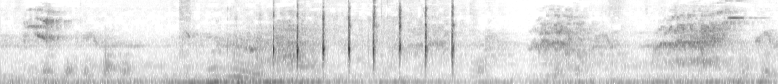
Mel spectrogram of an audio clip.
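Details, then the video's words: Ringneck parrot giving a quick burst of about seven sharp, harsh notes packed into under two seconds, with a low rumbling background and softer broadband noise before and after. "Parrot sound | Ringneck parrot"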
